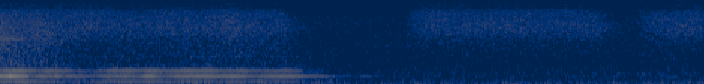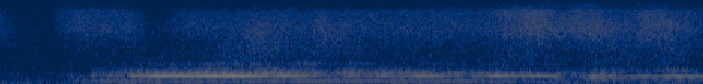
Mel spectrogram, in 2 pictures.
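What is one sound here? Trombones play sustained notes together.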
